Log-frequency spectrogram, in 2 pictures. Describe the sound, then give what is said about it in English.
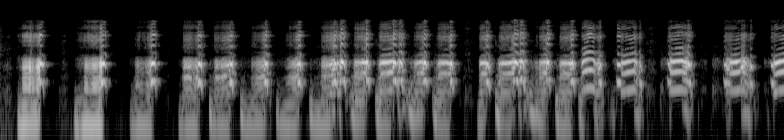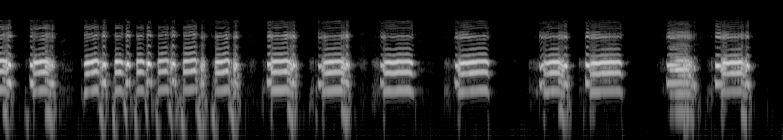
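An injection-molded goose call blown in a finesse-calling style for early-season goose hunting. It gives many short, honking clucks and calls in fast, irregular bursts that later spread into a looser cadence, with no voices. “everything that I'm trying to do is just, it's called finesse calling. And this, like I said, it's just my little, our new injected molded call.”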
